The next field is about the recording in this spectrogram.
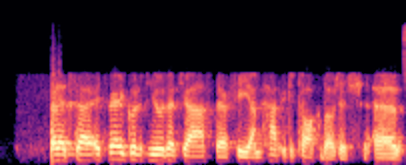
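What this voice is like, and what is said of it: Put-on Irish accent. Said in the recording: “I give it to you in an Irish accent ... I slip into the Irish accent ... put on an Irish accent”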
